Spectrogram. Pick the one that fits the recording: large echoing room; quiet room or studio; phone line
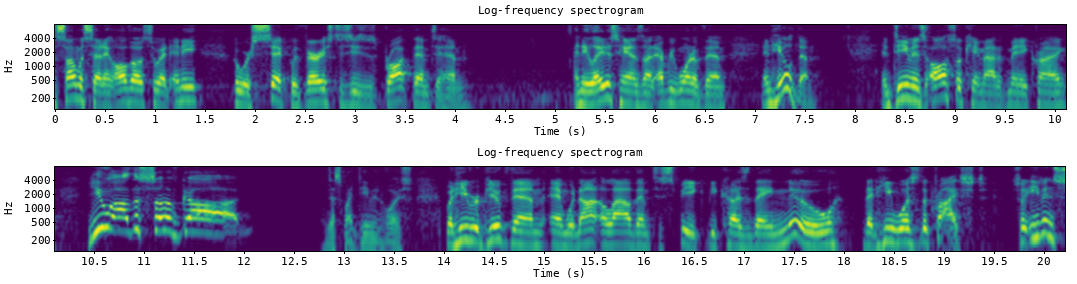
large echoing room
